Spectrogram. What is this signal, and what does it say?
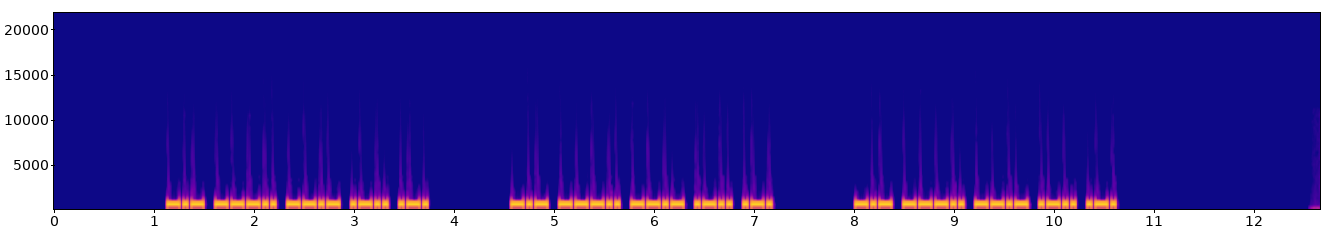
Morse code, heard as a keyed tone, about 29 wpm, 700 Hz. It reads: K8QLR K8QLR K8QLR
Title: USA Call Signs - 5 Characters - Repeated 3x - 30wpm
